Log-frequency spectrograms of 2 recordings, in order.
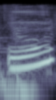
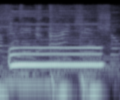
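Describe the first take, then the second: First: It is said with the second tone. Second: It is said with the first tone. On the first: "Bentuk kedua" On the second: "bentuk pertama"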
